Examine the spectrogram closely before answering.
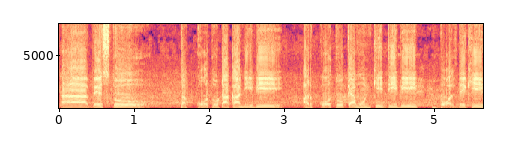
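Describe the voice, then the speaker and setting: A man's voice: on the low side, measured pace, noisy background, lightly acted. A man voicing a bossy village moneylender in a cartoon story, with a blunt, commanding and folksy manner. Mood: condescending, easygoing. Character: gruff, bossy village moneylender, a man, soft-hearted underneath. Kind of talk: Bengali cartoon story dialogue.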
